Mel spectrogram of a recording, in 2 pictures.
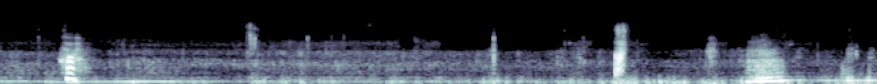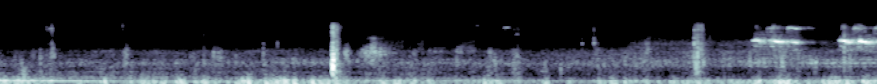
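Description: A Mustang car engine rumbles low and steady as it passes, with a few sharp clicks and knocks cutting through the drone and a brief swell in loudness midway.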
